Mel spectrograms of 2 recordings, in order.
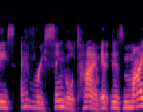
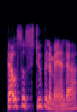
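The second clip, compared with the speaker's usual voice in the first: normal talking voice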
